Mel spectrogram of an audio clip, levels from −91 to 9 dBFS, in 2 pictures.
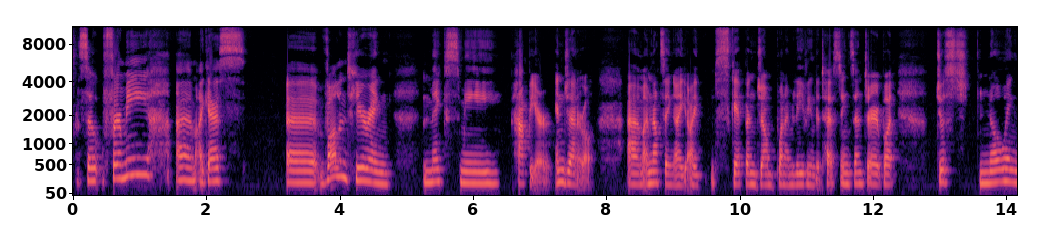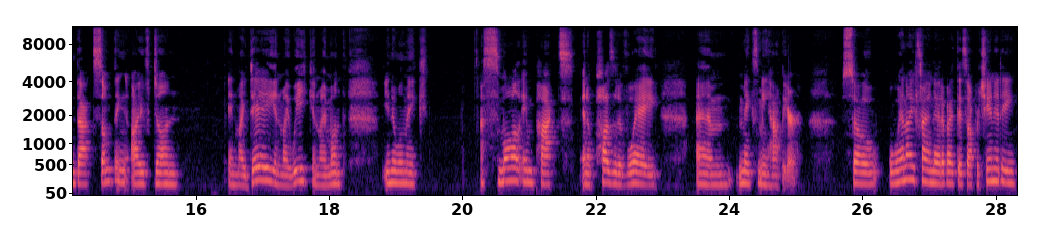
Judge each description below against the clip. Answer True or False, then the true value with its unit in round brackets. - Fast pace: False (140 wpm)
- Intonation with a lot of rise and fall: False (3.8 semitones)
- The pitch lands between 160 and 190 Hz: True (185 Hz)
